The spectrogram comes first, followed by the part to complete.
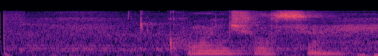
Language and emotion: Russian, sad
